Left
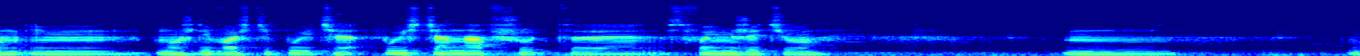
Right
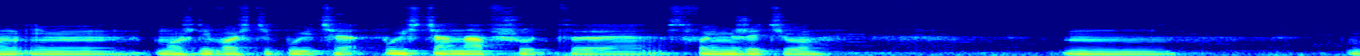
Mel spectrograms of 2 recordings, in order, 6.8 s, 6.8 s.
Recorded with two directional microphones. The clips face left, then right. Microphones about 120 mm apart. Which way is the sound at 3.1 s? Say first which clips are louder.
Right 3 dB; centre (ahead or behind).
